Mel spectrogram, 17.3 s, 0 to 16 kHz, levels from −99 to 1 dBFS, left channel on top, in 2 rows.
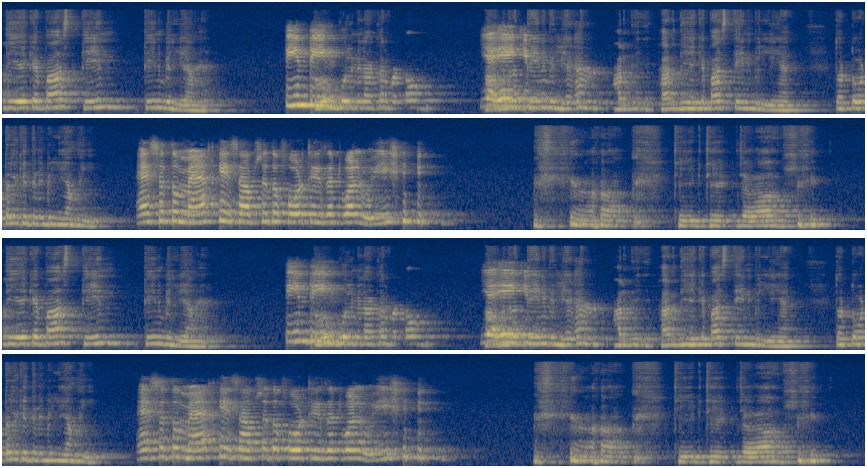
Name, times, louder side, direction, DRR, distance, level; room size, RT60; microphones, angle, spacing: voice 1, 0.0-2.1 3.1-4.3 4.8-8.0 8.3-9.6 13.9-16.9, equal, 5° left, 0.5 m, -31 dB
voice 2, 2.8-3.4 4.8-5.3 10.0-12.9, left 3 dB, 60° left, 1.0 m, -24 dB
7.7 x 6.4 x 7.5 m
head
